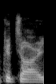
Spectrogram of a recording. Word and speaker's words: Qatar: It's either Qatar or Qatar. Your choice. Both ways works.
